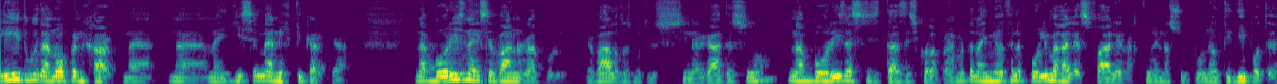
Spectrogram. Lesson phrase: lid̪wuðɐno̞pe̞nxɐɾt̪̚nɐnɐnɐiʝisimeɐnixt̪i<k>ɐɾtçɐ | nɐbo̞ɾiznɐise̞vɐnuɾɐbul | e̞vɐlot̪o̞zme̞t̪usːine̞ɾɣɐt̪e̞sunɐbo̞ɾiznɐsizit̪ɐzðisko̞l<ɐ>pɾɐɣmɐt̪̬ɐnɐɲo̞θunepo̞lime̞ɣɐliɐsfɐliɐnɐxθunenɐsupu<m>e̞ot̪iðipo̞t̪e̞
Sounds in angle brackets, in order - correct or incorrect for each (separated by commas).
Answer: correct, correct, incorrect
